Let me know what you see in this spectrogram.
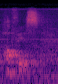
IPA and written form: ˈhɒfɪs (office)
